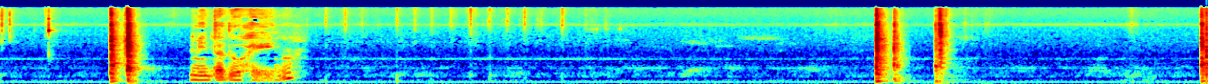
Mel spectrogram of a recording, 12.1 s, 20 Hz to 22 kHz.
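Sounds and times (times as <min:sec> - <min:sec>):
pepper shaker shaking: 0:03.1 - 0:06.3.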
